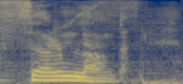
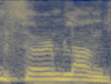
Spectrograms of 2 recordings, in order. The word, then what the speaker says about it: Södermanland: It's spelled Södermanland, South Man Land, but you pronounce it as Sörmland. Don't believe anything when it comes to Swedish spelling and pronunciation. In Sörmland, you find a lot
